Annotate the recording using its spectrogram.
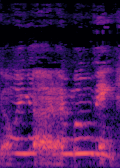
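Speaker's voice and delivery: high, whimpering retold outburst; imitated tearful cry. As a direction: act out crying to mom, pitch way up. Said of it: "I'm crying. I'm telling my mom".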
